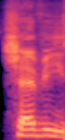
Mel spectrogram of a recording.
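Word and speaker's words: Chevi: It's Chevy, c h e uh v i, not y.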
